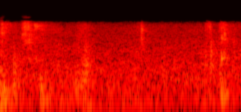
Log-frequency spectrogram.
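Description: A few faint, irregular light clicks and taps.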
